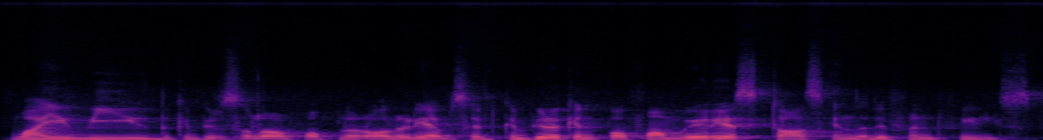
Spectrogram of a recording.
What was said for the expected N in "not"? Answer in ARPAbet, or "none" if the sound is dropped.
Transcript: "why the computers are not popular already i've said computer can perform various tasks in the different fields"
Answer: L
